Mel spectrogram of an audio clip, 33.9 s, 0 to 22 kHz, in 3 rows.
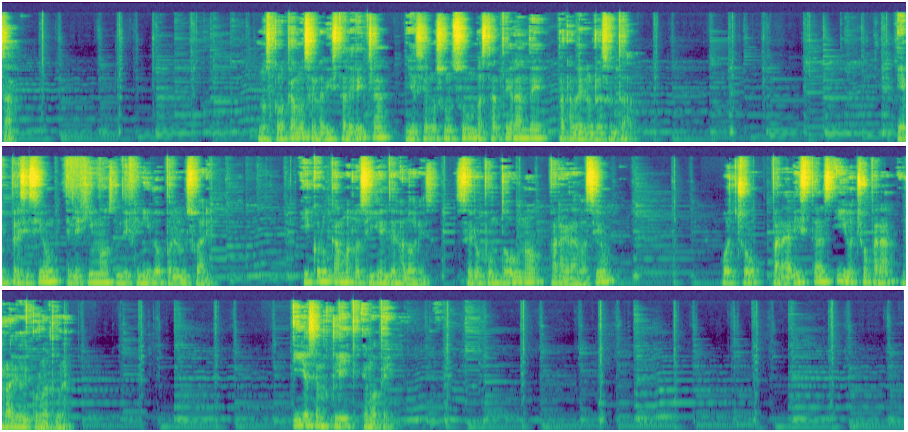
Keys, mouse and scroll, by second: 4.1 KP_3, 8.3 shift+middle click, 9.3 shift+scroll up 1, 9.9 shift+middle click, 13.1 click, 15.0 click, 16.2 click, 17.8 BackSpace, 18.9 KP_1, 20.0 click, 21.5 KP_8, 23.1 click, 24.1 KP_8, 25.2 click, 27.4 click.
